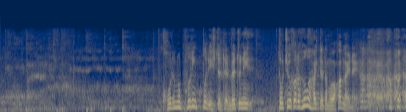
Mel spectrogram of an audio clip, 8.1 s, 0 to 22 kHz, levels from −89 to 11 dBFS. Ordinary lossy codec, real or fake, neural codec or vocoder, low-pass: none; fake; codec, 16 kHz, 2 kbps, X-Codec, WavLM features, trained on Multilingual LibriSpeech; none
